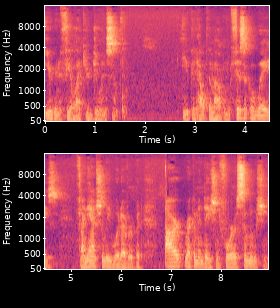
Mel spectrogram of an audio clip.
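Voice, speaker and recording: A moderate pace and ordinary pitch variation over noticeable background noise. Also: man, fairly low pitch for a man. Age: 70s. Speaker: musician and live stream host. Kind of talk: casual live stream talk. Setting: live stream.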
